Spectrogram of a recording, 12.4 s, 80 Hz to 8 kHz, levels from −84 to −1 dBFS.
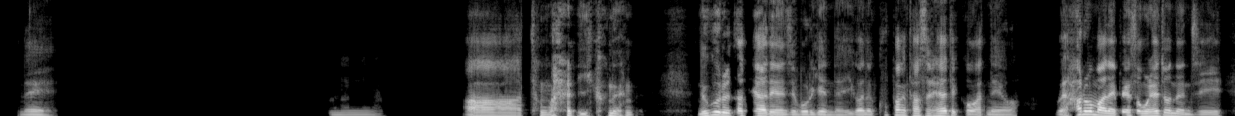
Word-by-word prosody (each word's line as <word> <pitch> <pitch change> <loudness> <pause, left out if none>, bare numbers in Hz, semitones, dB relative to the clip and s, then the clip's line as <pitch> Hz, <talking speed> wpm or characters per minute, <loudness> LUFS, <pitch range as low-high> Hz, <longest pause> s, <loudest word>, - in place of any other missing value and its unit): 네. 95 -6 -7 2.7
음. 110 -3 -16 0.8
아 110 -1 0
정말 115 -2 -4 0.2
이거는 125 - -5 0.7
누구를 165 +6 +4
탓해야 145 -3 +3
되는지 125 -3 +1
모르겠네. 105 -3 -3
이거는 115 +2 -1
쿠팡 175 -1 -1
탓을 140 -4 -2
해야 155 +2 +5
될 135 -4 -4
것 115 - -2
같네요. 105 -2 -5 0.4
왜 115 - -2
하루 215 +2 +5
만에 160 -7 +6
배송을 135 +2 +3
해줬는지. 115 - -1
115 Hz, 230 characters per minute, -21 LUFS, 110-145 Hz, 2.7 s, 만에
